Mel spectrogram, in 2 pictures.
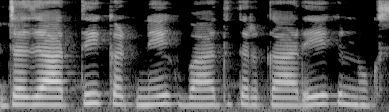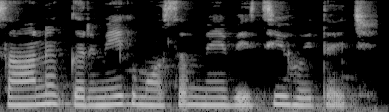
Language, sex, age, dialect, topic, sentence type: Maithili, female, 51-55, Southern/Standard, agriculture, statement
